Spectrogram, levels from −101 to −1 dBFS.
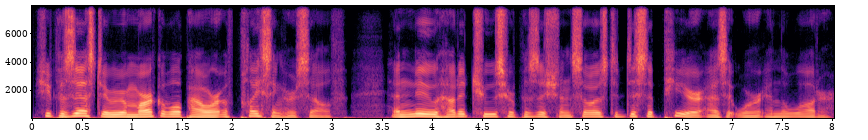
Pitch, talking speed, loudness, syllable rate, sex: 130 Hz, 185 wpm, -18 LUFS, 5.3 syllables/s, male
